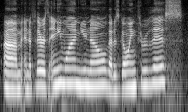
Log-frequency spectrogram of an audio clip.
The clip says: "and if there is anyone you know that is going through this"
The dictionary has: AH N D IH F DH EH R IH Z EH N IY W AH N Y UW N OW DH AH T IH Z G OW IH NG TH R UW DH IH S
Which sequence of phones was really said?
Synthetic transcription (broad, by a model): AH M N IH F DH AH R IH Z EH N IY W AH N Y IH N OW DH AH T IH Z G OW IH NG TH R UW DH IH S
